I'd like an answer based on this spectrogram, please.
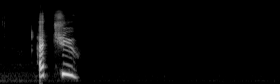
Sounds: Sneeze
